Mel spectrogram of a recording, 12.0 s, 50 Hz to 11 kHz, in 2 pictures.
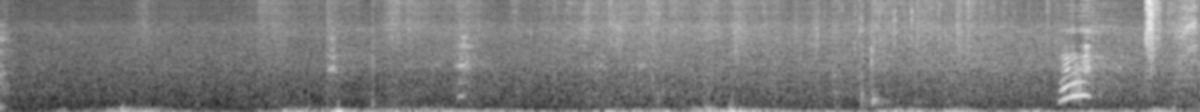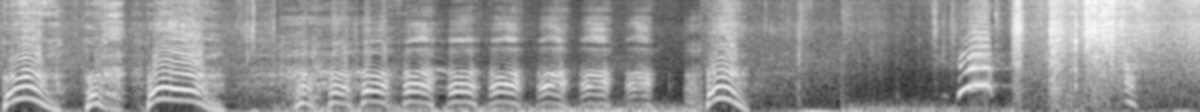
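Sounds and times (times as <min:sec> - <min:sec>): man laughing: 0:05.3 - 0:09.8.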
